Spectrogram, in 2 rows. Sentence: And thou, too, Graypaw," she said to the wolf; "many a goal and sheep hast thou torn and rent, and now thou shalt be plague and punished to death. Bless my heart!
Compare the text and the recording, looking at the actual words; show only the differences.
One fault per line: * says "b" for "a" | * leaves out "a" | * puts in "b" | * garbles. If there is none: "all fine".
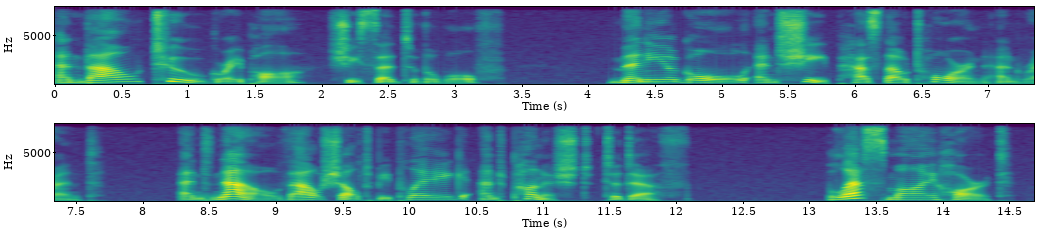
all fine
